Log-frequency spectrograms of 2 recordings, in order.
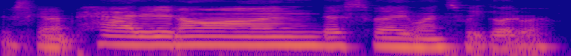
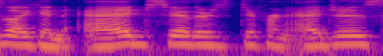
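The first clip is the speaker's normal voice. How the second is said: ordinary delivery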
